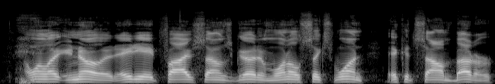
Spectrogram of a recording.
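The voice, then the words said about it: Imitates another person's voice. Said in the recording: “that's my imitation of Dad”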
